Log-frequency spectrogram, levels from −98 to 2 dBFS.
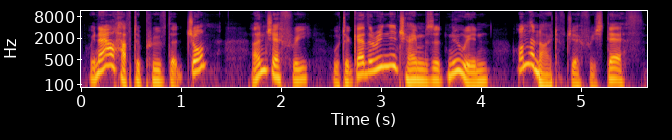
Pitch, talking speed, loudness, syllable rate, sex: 185 Hz, 245 wpm, -19 LUFS, 6.4 syllables/s, male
